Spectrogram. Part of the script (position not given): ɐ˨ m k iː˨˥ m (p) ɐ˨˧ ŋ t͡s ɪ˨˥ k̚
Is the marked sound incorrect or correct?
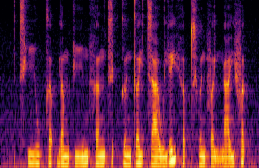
incorrect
